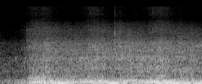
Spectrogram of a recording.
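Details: GAZ-69A convertible on its first start after crankshaft replacement: a deep, full-bodied engine roar holds steady under throttle with no knocks or rattles, oil pressure has come up, and the engine sounds healthy and pulls cleanly.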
